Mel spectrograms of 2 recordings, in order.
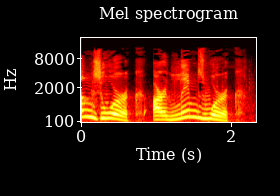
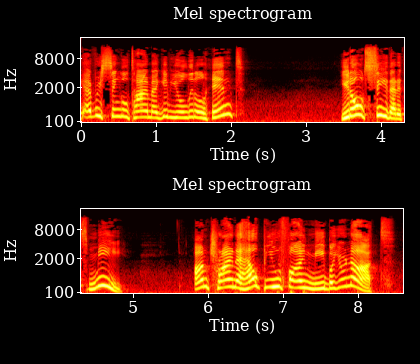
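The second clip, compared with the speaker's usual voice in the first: higher-pitched, impassioned plea; pleading; 7 semitones higher than usual. Acted. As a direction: plead urgently to be found. God pleading to be found.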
